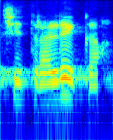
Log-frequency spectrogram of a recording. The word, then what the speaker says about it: Chitralekha: Me dio el nombre de Chitraleka, que se pronunciaba con la CH de Chile.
